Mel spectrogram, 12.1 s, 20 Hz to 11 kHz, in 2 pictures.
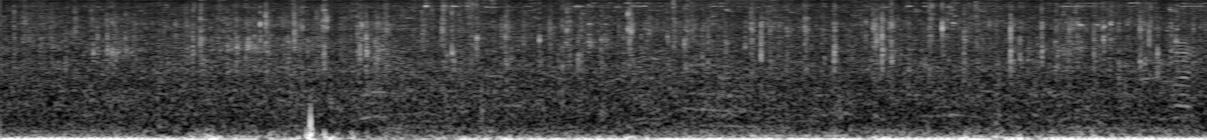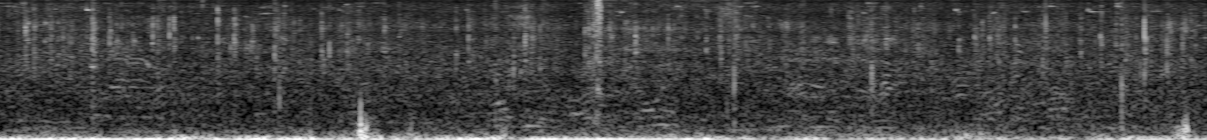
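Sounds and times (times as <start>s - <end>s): low rumble: 0.0s - 12.0s
faint indistinct voices: 0.8s - 12.0s.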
